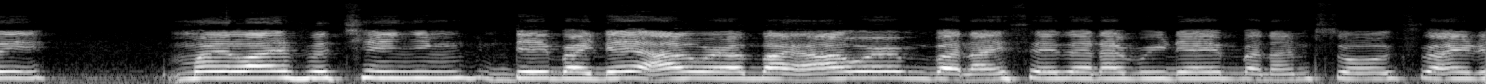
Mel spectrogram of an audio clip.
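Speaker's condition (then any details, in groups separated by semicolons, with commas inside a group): Cerebral palsy; speech therapy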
